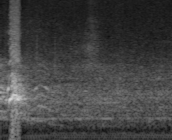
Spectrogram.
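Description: A dog barking: a couple of short, sharp barks right at the start, then only a low, steady background.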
